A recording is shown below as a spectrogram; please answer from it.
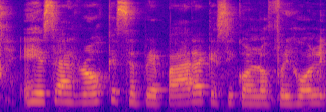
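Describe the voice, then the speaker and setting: A woman with a fairly high pitch speaks at a fairly quick pace in an animated tone, with noticeable background noise. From Cuba. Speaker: YouTuber. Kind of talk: casual storytelling vlog.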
